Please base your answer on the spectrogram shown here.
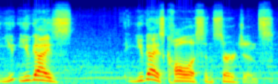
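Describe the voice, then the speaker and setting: A man's voice: a little high, very animated, slow, husky, faint music behind, voice pushed up, heavily acted. A man voicing a nervous, evasive captured insurgent in a tabletop game, stammering and defensive as he pleads under questioning.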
